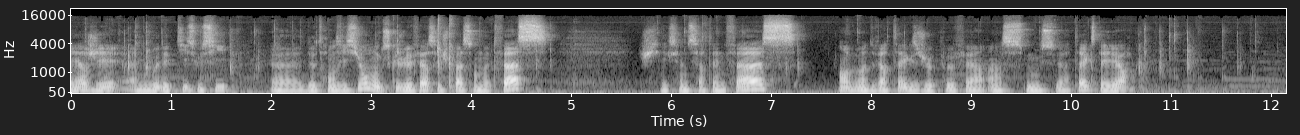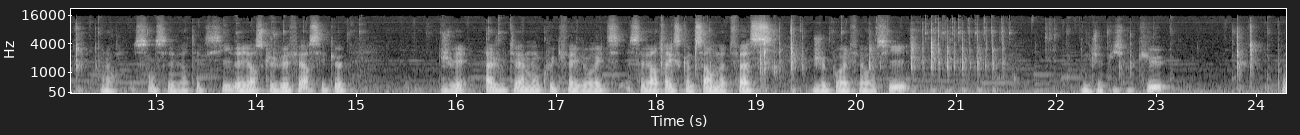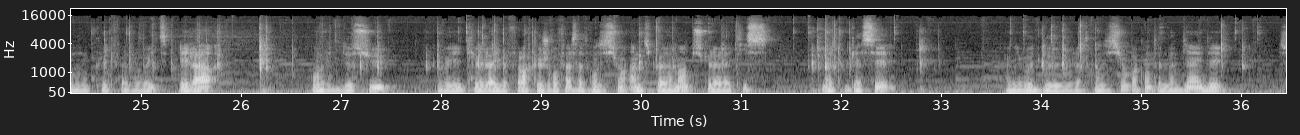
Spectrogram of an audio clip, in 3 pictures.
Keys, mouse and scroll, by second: 0.9 c, 1.0 right click, 1.2 alt+z, 1.5-3.8 middle drag, 1.9-2.2 scroll down 1, 3.7 c, 3.8 3, 4.3 space, 4.5-5.1 scroll up 1, 7.0-8.3 middle drag, 8.3-11.8 right drag, 11.6 scroll down 1, 11.8-14.2 shift+middle drag, 14.2-22.7 right drag, 21.9 q, 22.5 scroll down 1, 22.7-28.8 middle drag, 23.4 scroll up 1, 25.5-26.2 scroll up 2, 27.4-27.7 scroll up 2, 28.8 click, 29.3-30.2 shift+middle drag, 34.7 alt+z.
